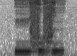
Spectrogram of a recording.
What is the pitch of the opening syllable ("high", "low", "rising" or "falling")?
high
